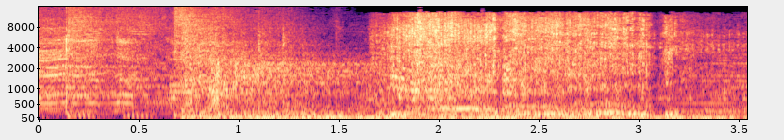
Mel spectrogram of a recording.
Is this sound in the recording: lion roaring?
yes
